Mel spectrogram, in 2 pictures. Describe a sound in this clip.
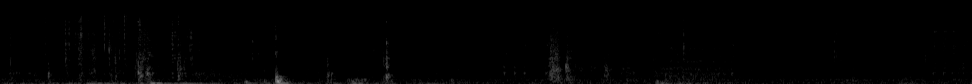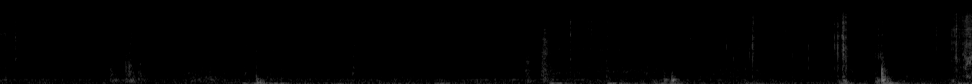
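Foil card packs crinkle and rustle as they are handled.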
